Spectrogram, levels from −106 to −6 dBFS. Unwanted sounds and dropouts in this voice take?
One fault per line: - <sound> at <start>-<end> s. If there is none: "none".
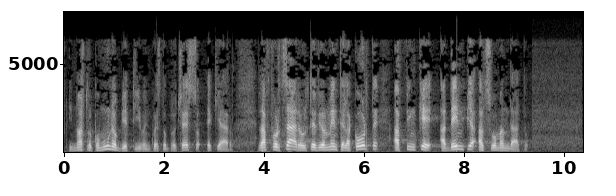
none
